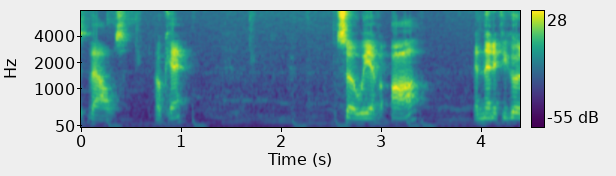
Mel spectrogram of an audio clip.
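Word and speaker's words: あ: in the a column and row so it's pronounced ah okay ah as in hmm uh august okay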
